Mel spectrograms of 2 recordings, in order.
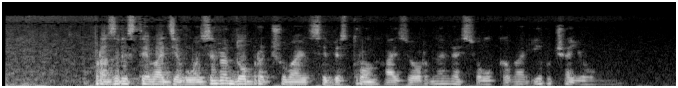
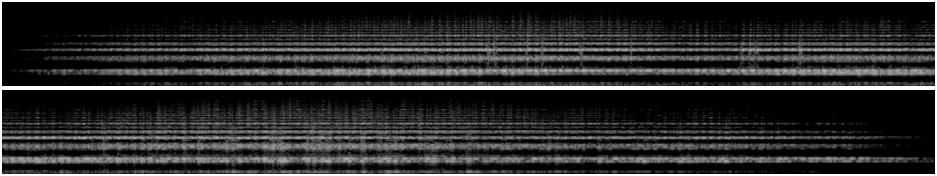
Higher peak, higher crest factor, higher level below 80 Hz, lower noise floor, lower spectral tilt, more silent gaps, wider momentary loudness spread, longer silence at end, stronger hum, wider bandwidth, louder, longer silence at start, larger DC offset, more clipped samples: first, -2 dBFS vs -10 dBFS; about the same, 14 dB vs 16 dB; first, -40 dBFS vs -60 dBFS; second, -49 dBFS vs -55 dBFS; first, -5.5 dB/octave vs -0.5 dB/octave; neither; first, 18 LU vs 11 LU; first, 0.8 s vs 0.25 s; neither; second, 11.5 kHz vs 15.5 kHz; first, -15 LUFS vs -24 LUFS; second, 0.05 s vs 0.4 s; neither; neither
